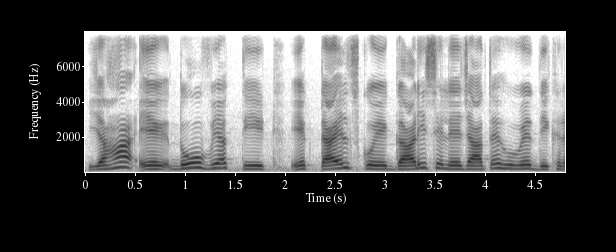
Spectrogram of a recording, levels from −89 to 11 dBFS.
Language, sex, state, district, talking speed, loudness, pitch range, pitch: Hindi, male, Jharkhand, Ranchi, 185 wpm, -16 LUFS, 195-245 Hz, 200 Hz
